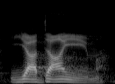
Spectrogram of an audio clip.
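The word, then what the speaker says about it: ידיים: So if I wanted to say 2 hands, I'd say yadayim. So yad, and then I'm going to add this ayim sound on the end. Yadayim.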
